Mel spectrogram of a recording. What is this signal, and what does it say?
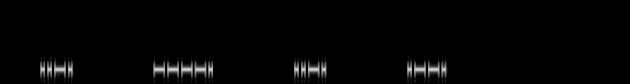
Morse code, heard as a keyed tone, about 36 wpm, spaced as for 10 wpm, 700 Hz. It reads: F9FP
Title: USA Call Signs - 5 Characters - 8x Character Spacing - 35wpm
